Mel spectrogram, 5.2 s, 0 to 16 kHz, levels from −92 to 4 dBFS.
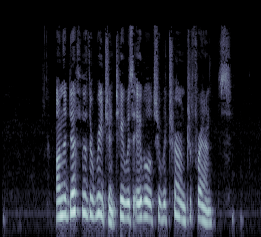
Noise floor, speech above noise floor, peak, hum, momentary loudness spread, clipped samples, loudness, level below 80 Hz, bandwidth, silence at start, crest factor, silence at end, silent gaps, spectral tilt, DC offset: -70 dBFS; 48 dB; -4 dBFS; none; 10 LU; under 0.1%; -22 LUFS; -70 dBFS; 11.5 kHz; 1.1 s; 20 dB; 0.65 s; none; -6.5 dB/octave; under 0.1%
